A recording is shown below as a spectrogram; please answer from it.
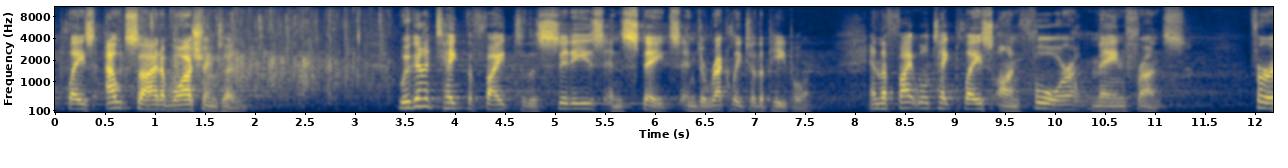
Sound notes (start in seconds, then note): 1.5 applause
